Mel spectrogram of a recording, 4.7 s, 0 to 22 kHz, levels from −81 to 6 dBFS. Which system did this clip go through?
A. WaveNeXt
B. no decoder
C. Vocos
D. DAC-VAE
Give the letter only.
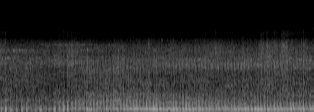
C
